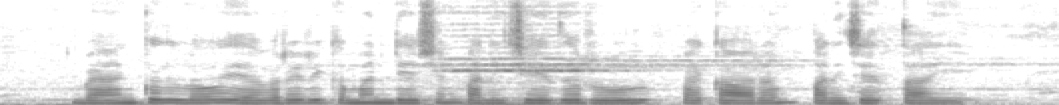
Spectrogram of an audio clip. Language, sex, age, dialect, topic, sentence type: Telugu, female, 18-24, Utterandhra, banking, statement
